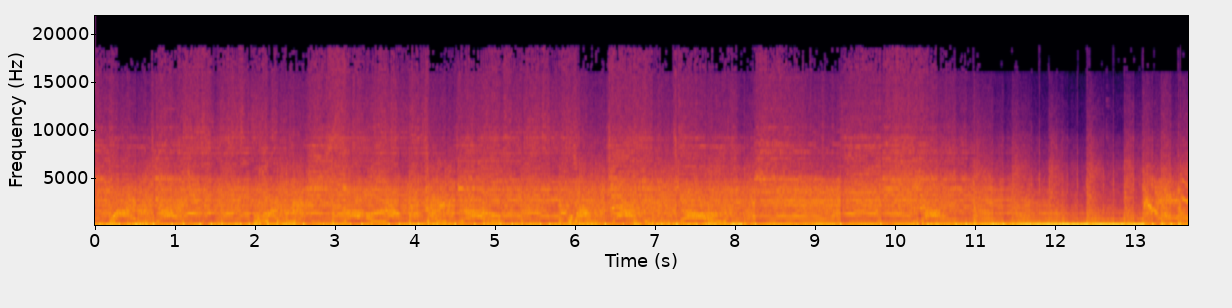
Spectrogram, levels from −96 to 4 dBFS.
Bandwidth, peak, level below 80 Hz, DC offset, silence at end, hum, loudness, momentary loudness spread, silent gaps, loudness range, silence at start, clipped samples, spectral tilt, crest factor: 18.5 kHz; -2 dBFS; -30 dBFS; under 0.1%; 0 s; none; -15 LUFS; 4 LU; none; 2 LU; 0 s; under 0.1%; -5 dB/octave; 12 dB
